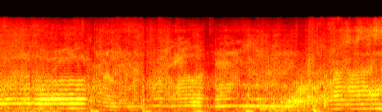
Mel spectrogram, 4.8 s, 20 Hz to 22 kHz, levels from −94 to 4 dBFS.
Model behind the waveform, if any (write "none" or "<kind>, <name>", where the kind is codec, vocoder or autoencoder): codec, HILCodec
